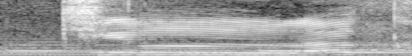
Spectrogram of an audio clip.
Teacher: nun sukun bertemu dengan lam, jadi dibaca bila gunnah tanpa dengung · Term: idgham bila gunnah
